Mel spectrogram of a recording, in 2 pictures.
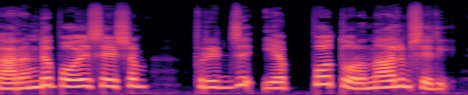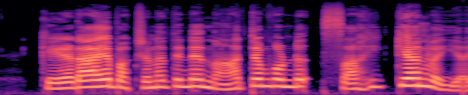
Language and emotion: Malayalam, disgusted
